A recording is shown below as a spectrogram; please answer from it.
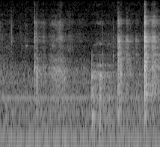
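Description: Metal kitchen tongs clinking against a stainless steel mixing bowl of batter, a few short clicks, the loudest near the end, while turning a floured catfish fillet.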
